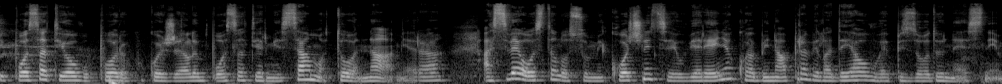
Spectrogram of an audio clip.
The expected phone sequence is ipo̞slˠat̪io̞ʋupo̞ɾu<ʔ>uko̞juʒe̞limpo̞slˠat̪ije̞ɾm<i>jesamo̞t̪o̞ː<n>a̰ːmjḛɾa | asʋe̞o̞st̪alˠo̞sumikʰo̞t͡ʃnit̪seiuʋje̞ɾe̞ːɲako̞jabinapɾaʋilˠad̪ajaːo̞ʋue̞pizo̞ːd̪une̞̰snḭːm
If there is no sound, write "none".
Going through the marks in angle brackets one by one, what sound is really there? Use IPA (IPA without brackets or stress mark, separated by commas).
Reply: k, i, n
